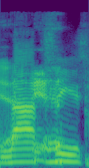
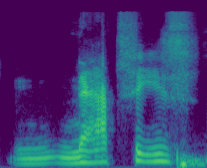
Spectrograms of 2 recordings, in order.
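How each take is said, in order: First: The word is said in the ordinary standard pronunciation. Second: The word is said in the character's imitated pronunciation. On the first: "instead of Nazis" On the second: "the way he pronounced Nazis"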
